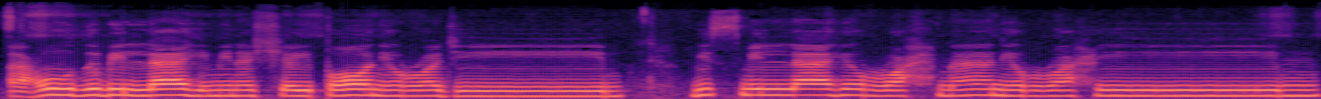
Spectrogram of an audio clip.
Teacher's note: ہم مد عارض للسکون جو ہے وہ 4 کر لیتے ہیں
